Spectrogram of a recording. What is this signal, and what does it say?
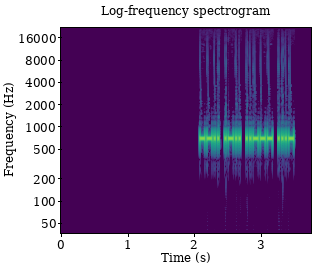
Morse code, heard as a keyed tone, about 46 wpm, 700 Hz. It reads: ZL2V
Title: DXCC-100 Call Signs - 4 Characters - 45wpm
